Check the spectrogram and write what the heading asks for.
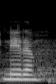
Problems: background conversations at intervals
